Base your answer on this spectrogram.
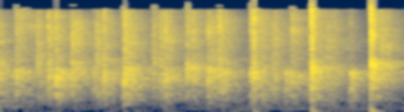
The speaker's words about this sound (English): Give him a round of applause, well, everybody.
